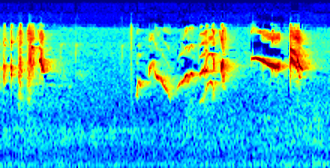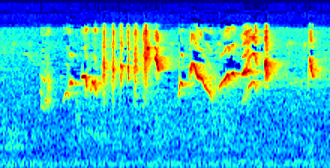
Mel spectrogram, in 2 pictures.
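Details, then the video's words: Lively poci song used to coax quiet birds back into singing: looping V-shaped whistles and sharp chips in three main bursts separated by short silences. "Suara burung poci super gacor"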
